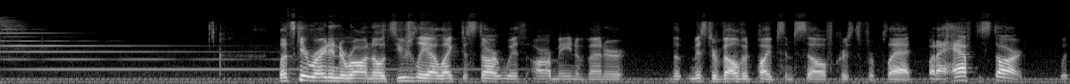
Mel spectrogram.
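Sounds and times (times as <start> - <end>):
struck bell ringing at the opening of a wrestling news show: 0.0 - 5.9
speech: 2.8 - 10.6.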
